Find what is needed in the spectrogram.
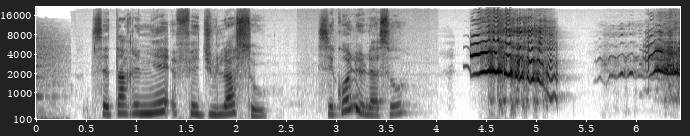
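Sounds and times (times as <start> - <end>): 
speech: 0.7 - 3.8
horse neighing with shrill descending whinny: 4.3 - 6.4.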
